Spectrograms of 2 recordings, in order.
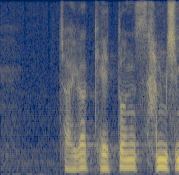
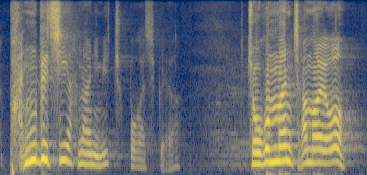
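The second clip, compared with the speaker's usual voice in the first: fervent comfort; 9 semitones higher, 14 dB louder than usual. Retold or imitated. Pastor comforting the beaten deaconess, fervent high plea. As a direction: urge her to hold on with passion.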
